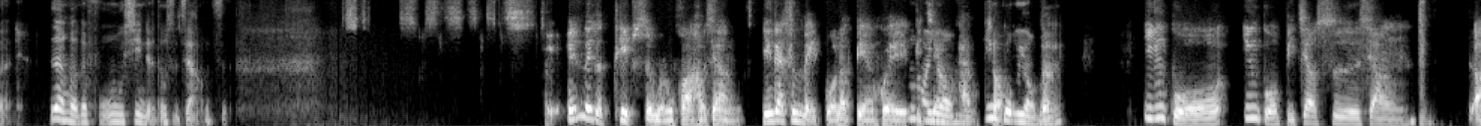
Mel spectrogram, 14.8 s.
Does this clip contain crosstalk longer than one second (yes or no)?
yes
